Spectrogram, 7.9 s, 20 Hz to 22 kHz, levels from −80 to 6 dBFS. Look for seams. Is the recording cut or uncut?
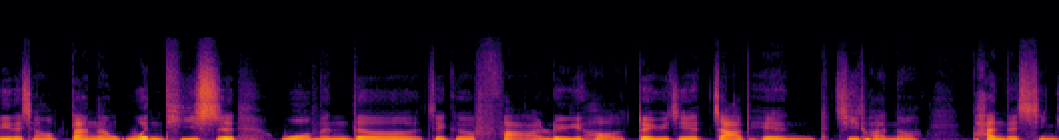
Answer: cut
